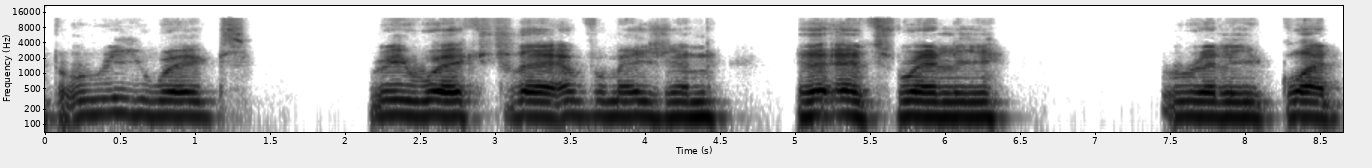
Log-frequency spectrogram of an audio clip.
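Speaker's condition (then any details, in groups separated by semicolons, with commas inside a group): Friedreich's ataxia; spasticity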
